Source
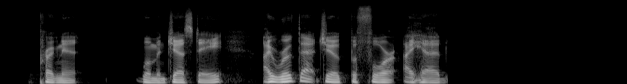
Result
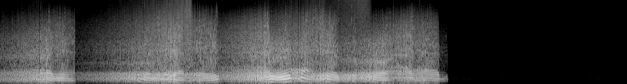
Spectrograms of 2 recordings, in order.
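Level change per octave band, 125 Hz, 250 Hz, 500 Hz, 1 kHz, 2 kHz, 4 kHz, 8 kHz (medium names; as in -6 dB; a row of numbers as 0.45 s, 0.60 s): -3.0 dB, +10.5 dB, +12.0 dB, +11.5 dB, +7.0 dB, +8.0 dB, +14.5 dB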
